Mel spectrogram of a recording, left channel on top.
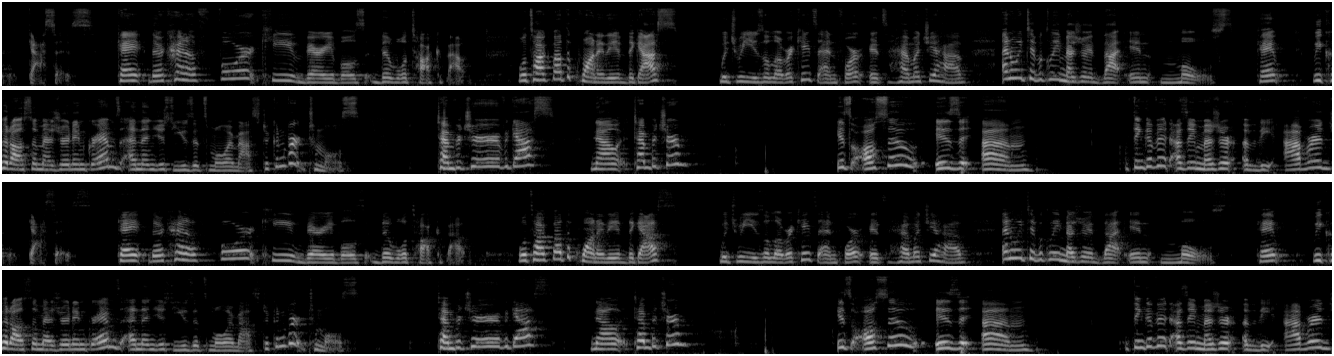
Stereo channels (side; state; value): both; normal; correlation 0.44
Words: gases? Okay, there are kind of four key variables that we'll talk about. We'll talk about the quantity of the gas, which we use a lowercase n for. It's how much you have, and we typically measure that in moles, okay? We could also measure it in grams and then just use its molar mass to convert to moles. Temperature of a gas. Now, temperature is think of it as a measure of the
